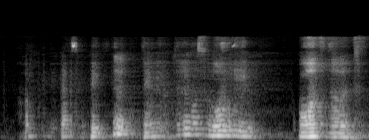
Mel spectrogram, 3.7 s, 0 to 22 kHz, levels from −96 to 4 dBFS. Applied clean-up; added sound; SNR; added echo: neural mask model DeepFilterNet 3.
